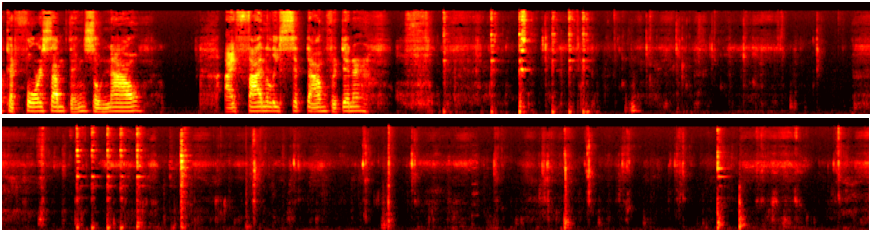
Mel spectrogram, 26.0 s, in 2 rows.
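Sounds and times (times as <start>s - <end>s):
person chewing food: 5.8s - 26.0s
fork tapping ceramic bowl: 7.4s - 8.9s, 14.1s - 15.8s.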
